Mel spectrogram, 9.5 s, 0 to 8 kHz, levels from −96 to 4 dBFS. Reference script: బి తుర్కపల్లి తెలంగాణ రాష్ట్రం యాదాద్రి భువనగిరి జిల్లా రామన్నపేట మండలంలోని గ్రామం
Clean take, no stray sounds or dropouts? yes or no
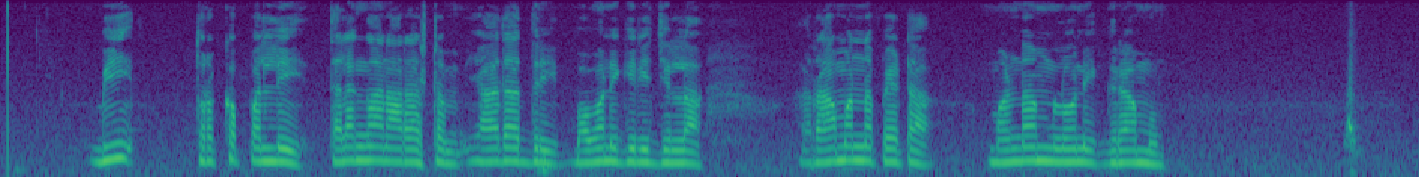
no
